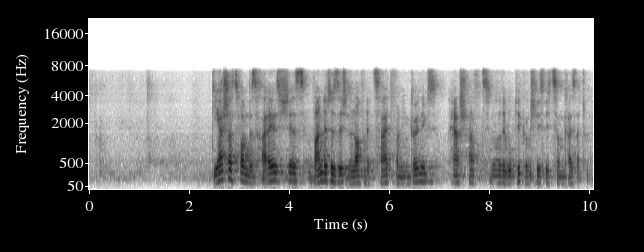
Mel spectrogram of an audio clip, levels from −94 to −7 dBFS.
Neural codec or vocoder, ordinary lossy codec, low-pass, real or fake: codec, 16 kHz, 1.1 kbps, Voila-Tokenizer; Opus, 64 kbps; 7.2 kHz; fake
